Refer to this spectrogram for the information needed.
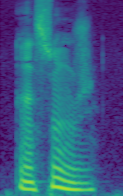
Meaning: dream
- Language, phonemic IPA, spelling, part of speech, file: French, /sɔ̃ʒ/, songe, noun, Fr-songe.ogg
